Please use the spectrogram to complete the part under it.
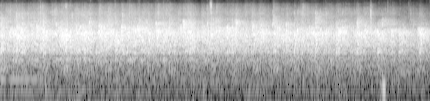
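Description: A church congregation applauds at the close of a service, a steady dense wash of clapping that stays even and fairly loud throughout with no voices standing out.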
